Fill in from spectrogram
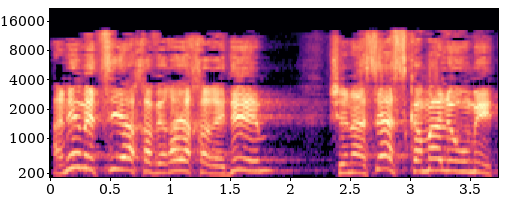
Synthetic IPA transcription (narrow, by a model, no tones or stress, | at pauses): animet͡siaχaveʁajaχaʁed̪im | ʃe̞naːseaskamaleumit̪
